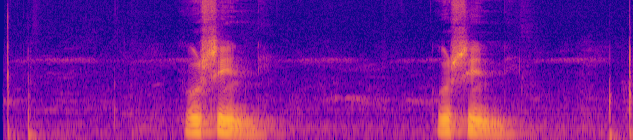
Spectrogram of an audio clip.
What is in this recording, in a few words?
"guxinni", noche, zapoteco teotitlan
